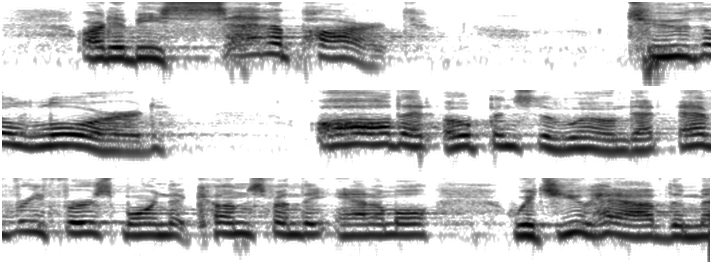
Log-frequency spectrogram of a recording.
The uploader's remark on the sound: Recorded at Calvary Chapel of Los Alamitos on June 28 2023 on Wednesday evening sermon. Recorded at Calvary Chapel of Los Alamitos on June 28 2023 on Wednesday evening sermon.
